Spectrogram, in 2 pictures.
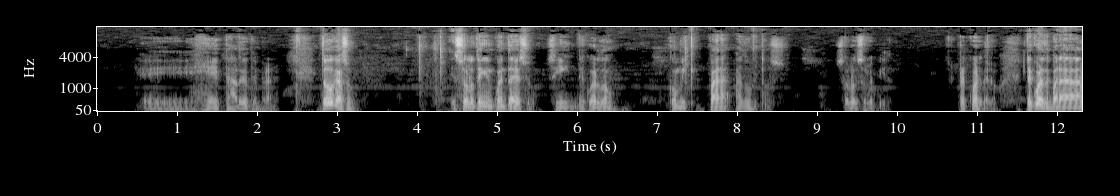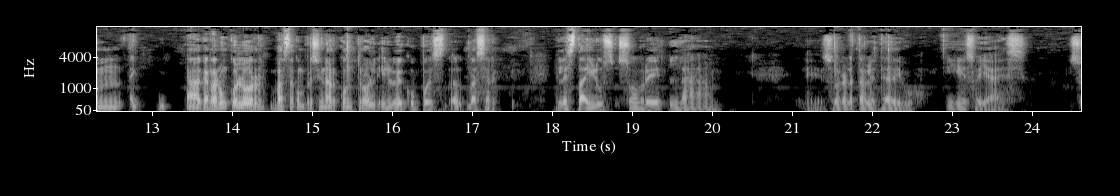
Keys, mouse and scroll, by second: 2.6 click, 4.1 middle click, 5.3-6.3 ctrl+shift+drag, 6.5-8.1 shift+drag, 8.3 shift+click, 9.4-11.9 shift+drag, 12.2-13.4 middle drag, 19.4 click, 22.7 ctrl+click, 23.2 ctrl+shift+click, 23.9-24.6 shift+drag.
